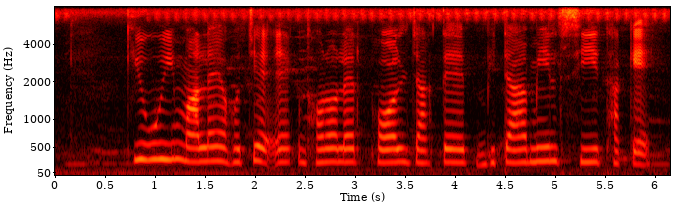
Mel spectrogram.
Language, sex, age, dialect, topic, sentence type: Bengali, female, 25-30, Jharkhandi, agriculture, statement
